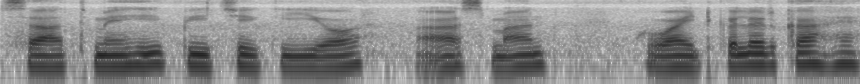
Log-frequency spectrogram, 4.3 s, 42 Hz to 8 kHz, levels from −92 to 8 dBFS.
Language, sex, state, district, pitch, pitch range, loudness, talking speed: Hindi, male, Himachal Pradesh, Shimla, 130 Hz, 125-140 Hz, -18 LUFS, 155 wpm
